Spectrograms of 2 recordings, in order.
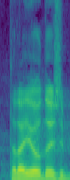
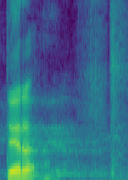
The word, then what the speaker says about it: Trayodashi: North Indian people must connect, don't go on clipping away one syllable and come Dhanavantari becomes Dhan, Trayodashi becomes Tera. Don't keep clipping it away So, here we are.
